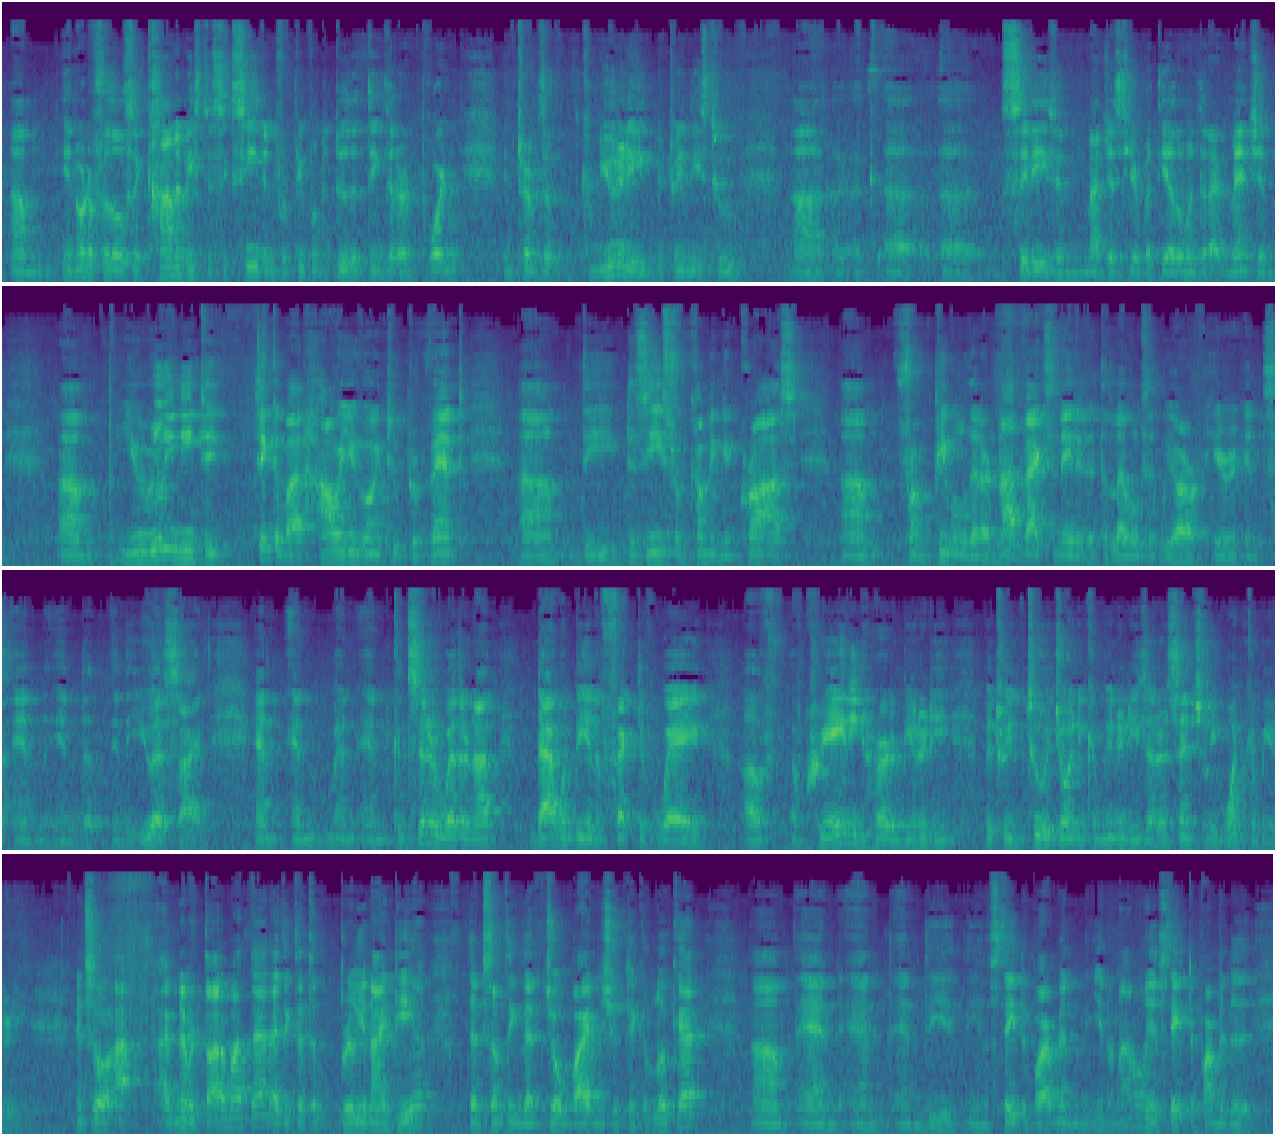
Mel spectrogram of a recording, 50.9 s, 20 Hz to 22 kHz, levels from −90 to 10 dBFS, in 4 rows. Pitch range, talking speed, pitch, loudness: 95-110 Hz, 180 wpm, 100 Hz, -22 LUFS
